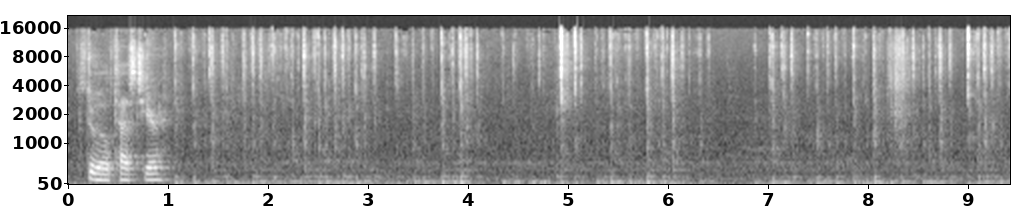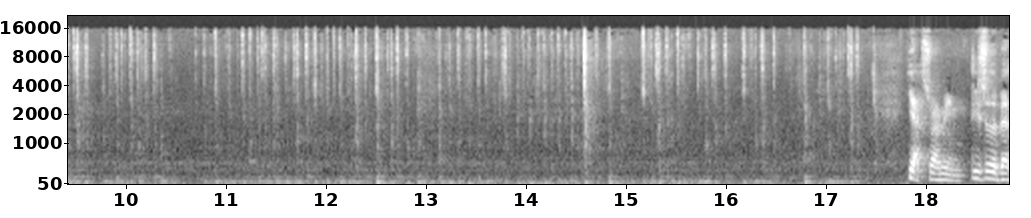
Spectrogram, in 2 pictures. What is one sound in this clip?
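Fingers tap quickly on a laptop keyboard, with soft rapid clicks.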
